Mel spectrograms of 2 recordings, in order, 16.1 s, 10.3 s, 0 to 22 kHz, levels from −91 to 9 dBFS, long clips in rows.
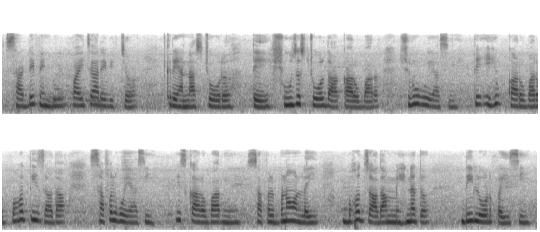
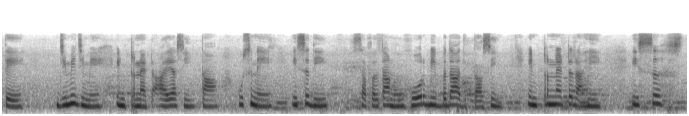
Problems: background sounds at intervals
